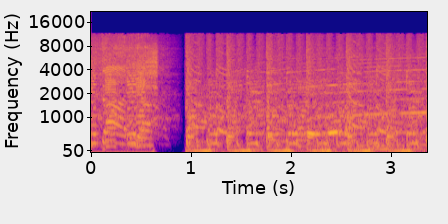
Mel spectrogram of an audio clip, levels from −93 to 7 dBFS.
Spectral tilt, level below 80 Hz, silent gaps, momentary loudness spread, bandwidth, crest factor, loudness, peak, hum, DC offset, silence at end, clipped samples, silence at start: -2 dB/octave; -26 dBFS; none; 5 LU; 12 kHz; 16 dB; -16 LUFS; -2 dBFS; none; 0.8%; 0 s; under 0.1%; 0 s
